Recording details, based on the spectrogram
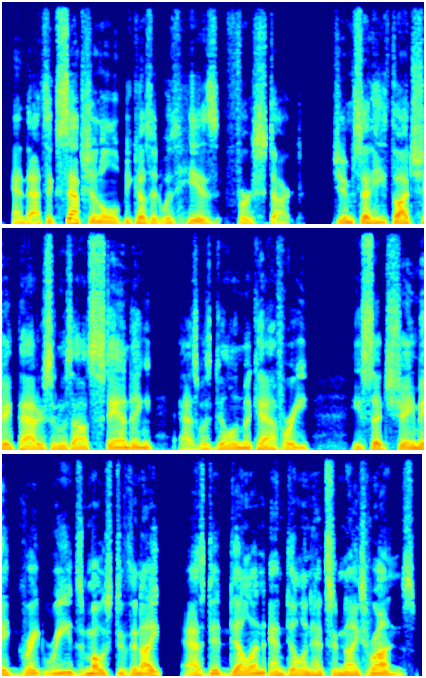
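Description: A man's voice: fairly low pitch, mellow, dry recording, clean studio sound. A middle-aged or older man hosting a sports podcast, moving between talk and scripted bulletins. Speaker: podcast host.

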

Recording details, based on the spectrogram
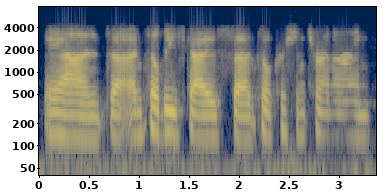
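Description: A woman's voice: rumbling low, little pitch movement, normal speed, no room sound. An American woman gives conversational sports analysis over a narrow, tinny phone connection. She speaks as a guest writer, often doubling back to rephrase, and there is little room sound around her voice. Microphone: phone call.

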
